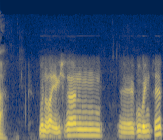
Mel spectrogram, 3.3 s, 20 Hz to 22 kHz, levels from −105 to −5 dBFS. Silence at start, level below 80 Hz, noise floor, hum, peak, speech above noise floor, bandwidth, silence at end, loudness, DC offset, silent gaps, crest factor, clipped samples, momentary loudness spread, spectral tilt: 0 s; -58 dBFS; -54 dBFS; none; -2 dBFS; 38 dB; 5.2 kHz; 0 s; -18 LUFS; under 0.1%; none; 16 dB; under 0.1%; 10 LU; -9.5 dB/octave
